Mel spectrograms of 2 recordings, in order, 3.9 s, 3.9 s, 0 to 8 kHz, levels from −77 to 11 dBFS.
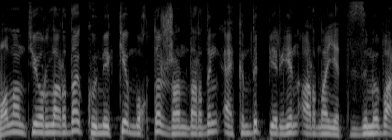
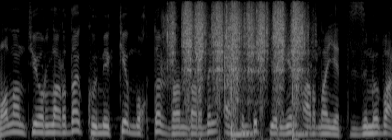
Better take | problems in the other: first | background sound (Rattle (instrument)); 4 dB above the speech

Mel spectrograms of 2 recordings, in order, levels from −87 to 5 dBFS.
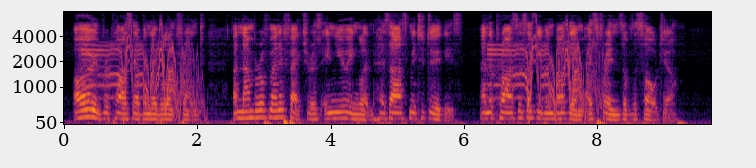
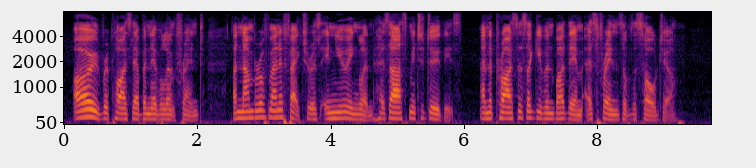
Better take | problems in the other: second | background sound (Scratching (performance technique)); 6 dB below the speech // room echo; dies away in 0.1 s

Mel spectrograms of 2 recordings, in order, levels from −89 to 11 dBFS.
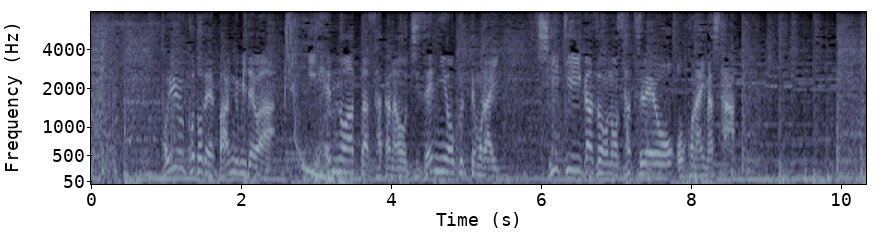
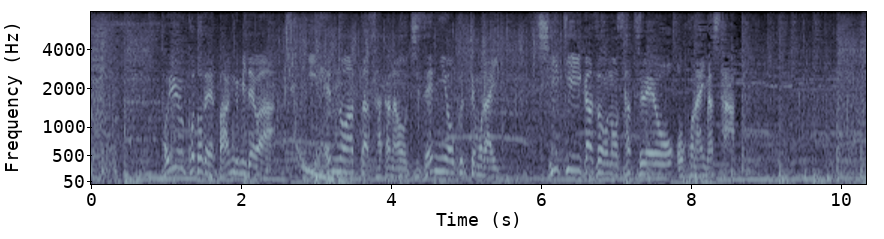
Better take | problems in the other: first | background sound (Rattle (instrument) + Applause); 13 dB below the speech

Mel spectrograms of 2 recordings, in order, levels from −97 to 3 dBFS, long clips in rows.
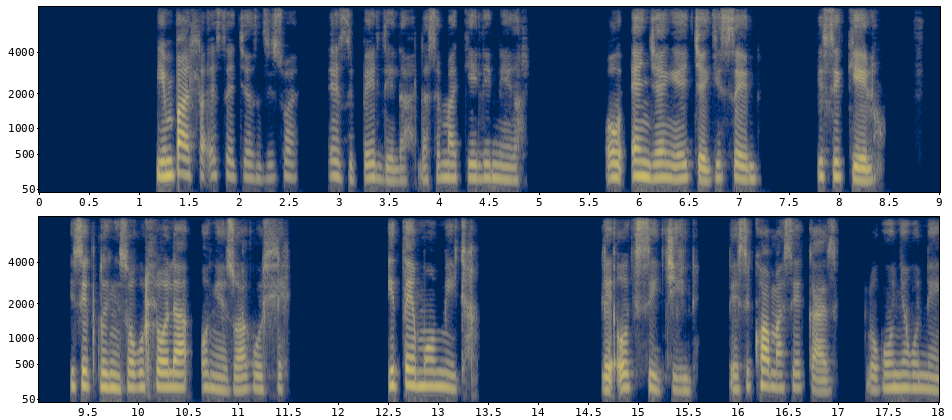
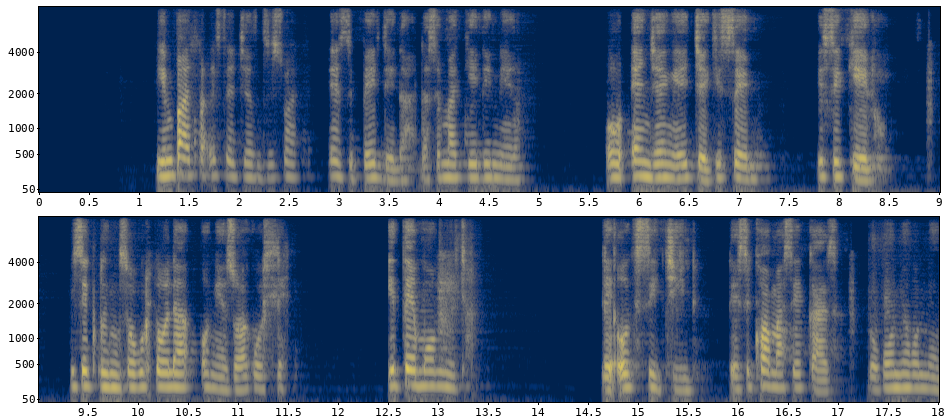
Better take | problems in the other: first | noise reduction (neural mask model DeepFilterNet 3)

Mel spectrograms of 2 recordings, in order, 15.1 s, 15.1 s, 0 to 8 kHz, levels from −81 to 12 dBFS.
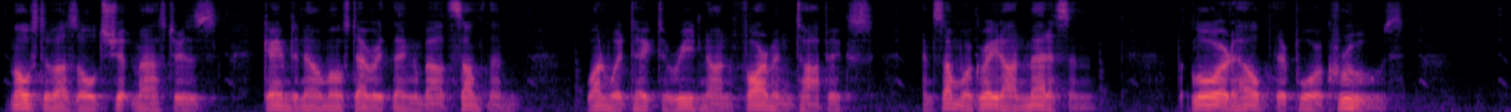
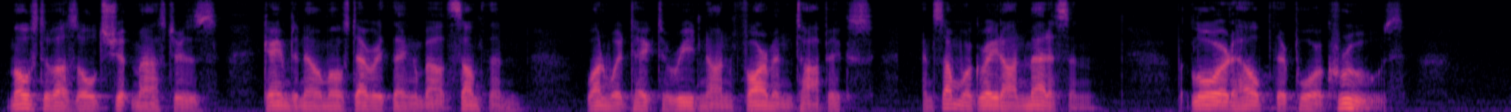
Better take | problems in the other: second | noise reduction (neural separator model SepFormer DNS4)

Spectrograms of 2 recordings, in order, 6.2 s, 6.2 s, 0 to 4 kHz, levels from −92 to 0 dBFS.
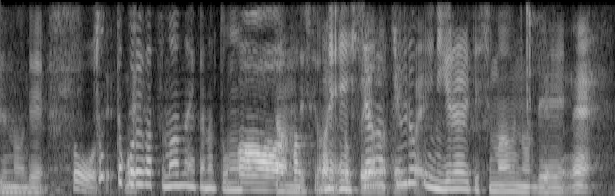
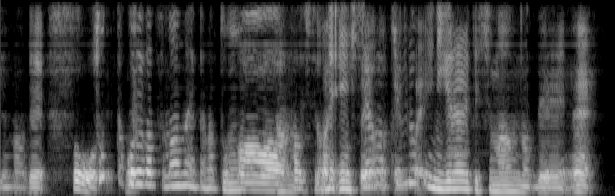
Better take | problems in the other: first | noise reduction (neural mask model DeepFilterNet 3)

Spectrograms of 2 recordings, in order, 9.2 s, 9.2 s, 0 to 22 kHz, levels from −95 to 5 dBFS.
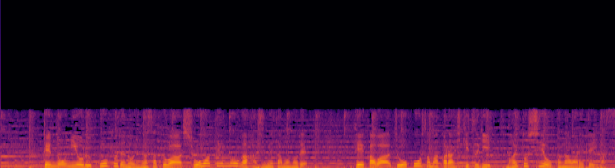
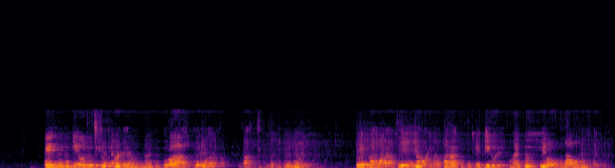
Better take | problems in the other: first | noise reduction (neural mask model DeepFilterNet 3)

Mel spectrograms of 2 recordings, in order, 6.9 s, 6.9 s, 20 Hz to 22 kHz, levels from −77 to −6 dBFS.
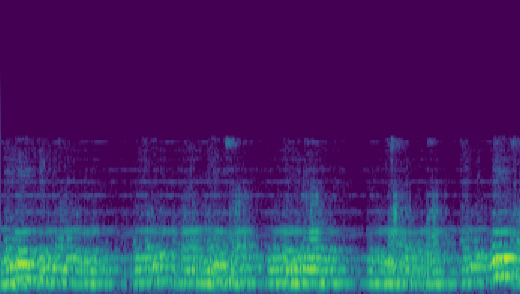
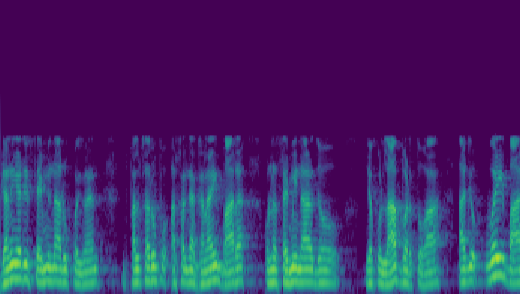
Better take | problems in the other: second | noise reduction (neural separator model SepFormer DNS4)

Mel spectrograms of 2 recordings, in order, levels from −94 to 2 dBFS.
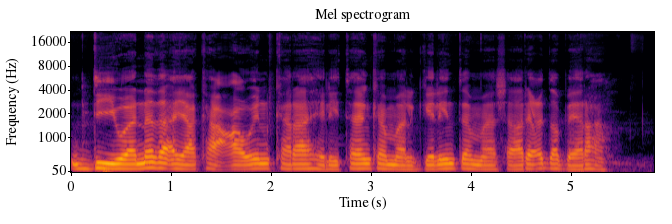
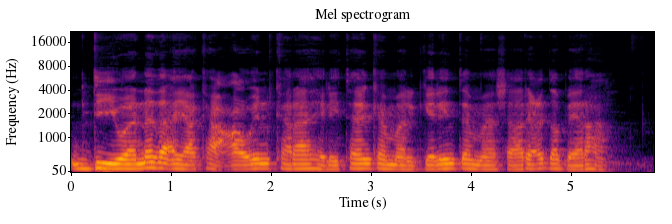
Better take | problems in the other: first | room echo; dies away in 0.3 s

